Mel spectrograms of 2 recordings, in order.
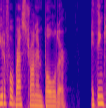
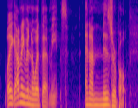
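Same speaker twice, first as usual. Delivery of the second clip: ordinary talk, nothing marked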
